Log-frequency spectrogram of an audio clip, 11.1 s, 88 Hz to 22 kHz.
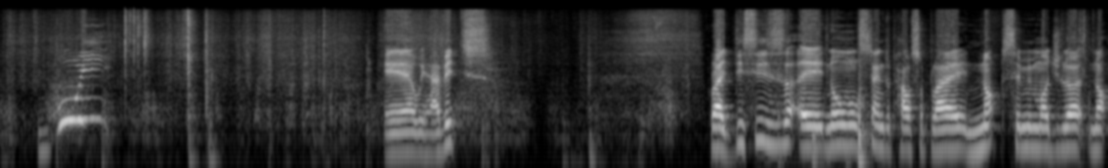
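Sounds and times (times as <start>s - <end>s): bubble wrap crinkling: 0.0s - 7.1s, 10.5s - 11.0s.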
